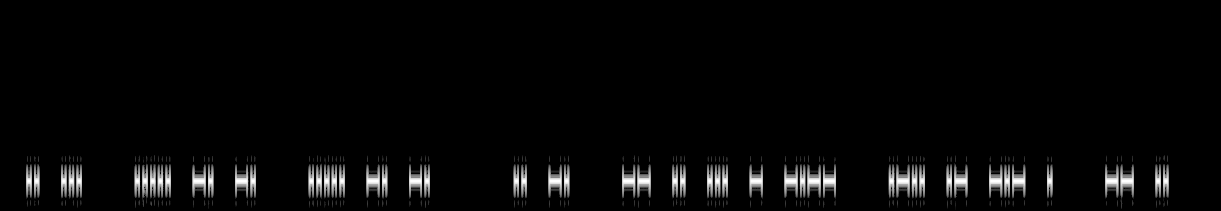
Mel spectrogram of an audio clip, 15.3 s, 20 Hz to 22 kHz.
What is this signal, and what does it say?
Morse code, heard as a keyed tone, about 25 wpm, spaced as for 18 wpm, 590 Hz. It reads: IS 5NN 5NN IN MISTY LAKE MI
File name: qso223 18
